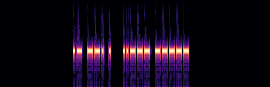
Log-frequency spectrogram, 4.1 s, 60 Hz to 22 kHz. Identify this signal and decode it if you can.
Morse code, heard as a keyed tone, about 46 wpm, 700 Hz. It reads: AGE 20
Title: Practice QSO - Exchange 3 - More Info - 45wpm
